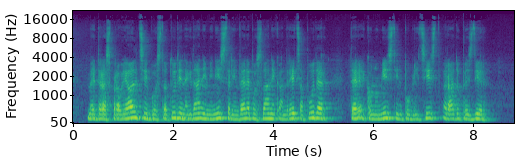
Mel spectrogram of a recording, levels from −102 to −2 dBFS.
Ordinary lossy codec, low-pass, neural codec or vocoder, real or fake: MP3, 96 kbps; 19.8 kHz; none; real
